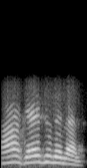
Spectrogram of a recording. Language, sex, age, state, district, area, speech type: Sindhi, female, 45-60, Gujarat, Junagadh, urban, conversation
